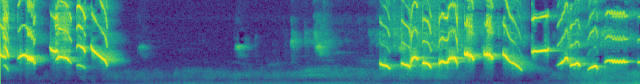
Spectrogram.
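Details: Oriental magpie-robin tutor song for making caged birds respond: bursts of fast, varied chirps and twisting whistles, a three-second silence, then a long lively stream of rapid notes.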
